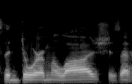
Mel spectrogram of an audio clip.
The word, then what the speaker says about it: Dora Milaje: I think it's the Dora Milaje. Is that how you pronounce it? Dora Milaje.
